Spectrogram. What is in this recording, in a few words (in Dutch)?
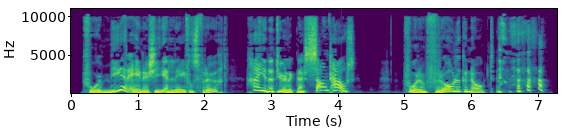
vrolijke noot, voiceover; commercial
